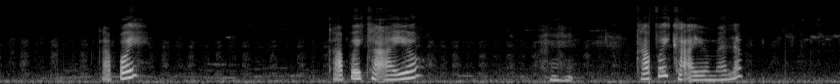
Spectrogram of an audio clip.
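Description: A dog whines and yelps in short, high, falling cries.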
